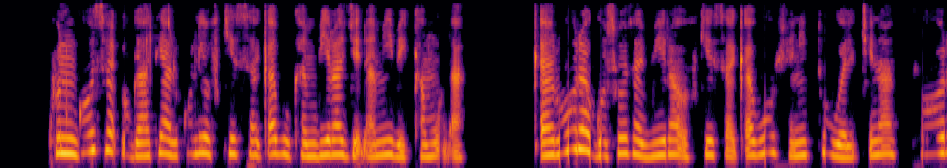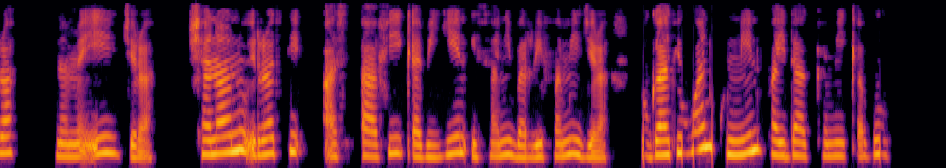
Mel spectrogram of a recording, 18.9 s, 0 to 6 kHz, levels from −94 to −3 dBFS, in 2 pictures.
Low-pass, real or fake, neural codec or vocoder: 5.4 kHz; real; none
